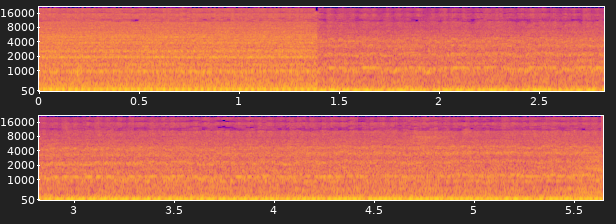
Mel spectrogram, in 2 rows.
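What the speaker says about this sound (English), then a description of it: "So turn the bike on, get the bike started." A Honda ST1300 Pan European motorcycle engine fires up and settles into a steady, loud, close idle with a low, even rumble and no voices.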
